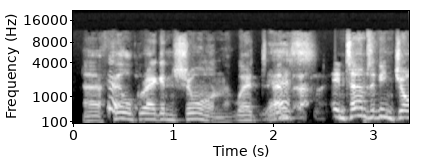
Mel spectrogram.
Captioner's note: laughs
